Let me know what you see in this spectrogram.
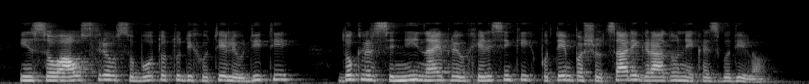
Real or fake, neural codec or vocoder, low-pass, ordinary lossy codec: fake; vocoder, 44.1 kHz, 128 mel bands every 512 samples, BigVGAN v2; 7.2 kHz; none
